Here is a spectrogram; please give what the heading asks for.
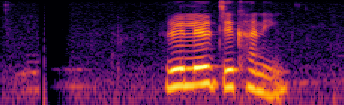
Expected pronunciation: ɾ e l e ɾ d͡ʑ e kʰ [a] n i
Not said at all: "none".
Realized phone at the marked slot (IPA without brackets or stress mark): a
